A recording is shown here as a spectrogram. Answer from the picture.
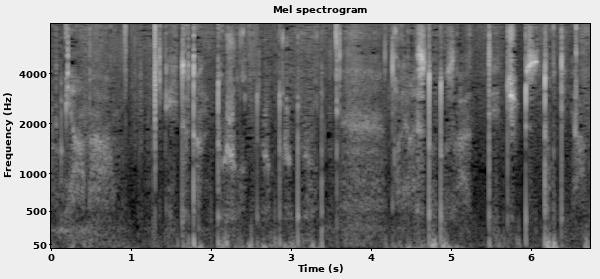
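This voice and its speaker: A woman whispers at a fairly slow pace, with noticeable background noise underneath. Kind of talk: ASMR travel vlog narration. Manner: whispered, soft.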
